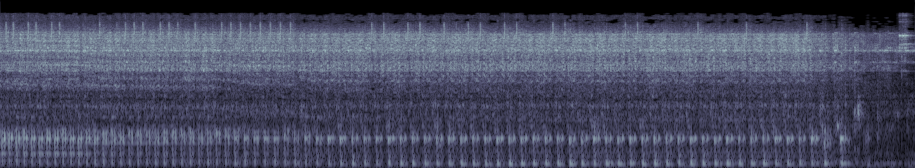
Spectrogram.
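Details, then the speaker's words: Homelite Super XL chainsaw with weak spark that looked fine on a plain plug check: rough, uneven two-stroke buzz with stumbling beats that fades and cuts out; misfire from a failing ignition condenser. "hearing how it was running something was not right yet so let's figure it out"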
